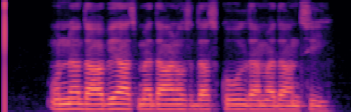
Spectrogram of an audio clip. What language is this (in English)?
Punjabi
